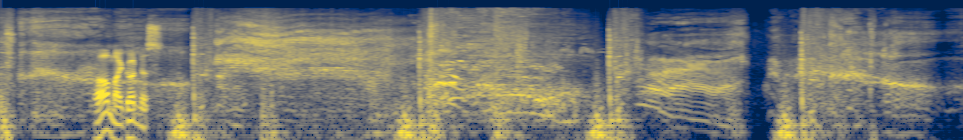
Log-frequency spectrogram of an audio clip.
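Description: A hammer strikes flesh with heavy thuds.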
